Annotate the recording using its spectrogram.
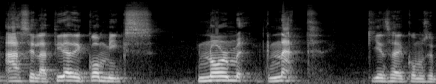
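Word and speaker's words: Gnorm Gnat: Entonces, en 1973, Jim hace la tira de cómics Norm Gnat. ¿Quién sabe cómo se pronuncia?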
